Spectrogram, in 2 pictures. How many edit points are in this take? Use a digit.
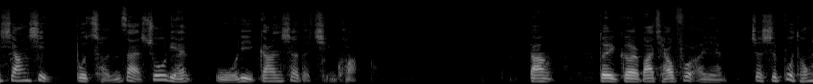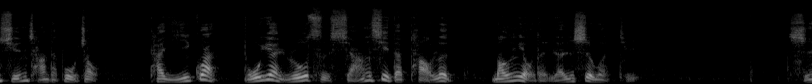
1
